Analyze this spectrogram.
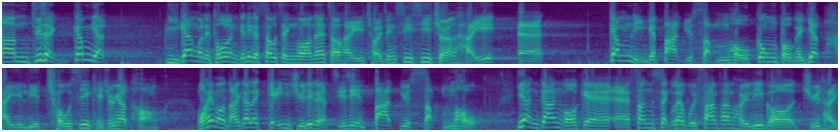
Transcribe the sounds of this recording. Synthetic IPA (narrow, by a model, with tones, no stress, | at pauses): ɐ˧mt͡ʃyː˨˥t͡sɪ˨˩kːɐ˥mjɐ˨t̚ | jiː˨˩kaː˥ŋɔː˨˧ɾe˨jt̪ʰwlɵ˨nkɛː˧iː˥kɔ˧sɐ˥wt͡sɪ˧ŋːɔː˧nlɛː˥t͡sɐ˨wɦɐ˨jt͡ʃʰɔː˨˩jt͡sɪ˧ŋsiː˥siː˥t͡ʃœː˨˥ŋhɐ˨˥jʔɛː˨˩ | kɐ˥mliː˨˩nkɛː˧paː˧t̚jyː˨t̚sɐ̰˨p̚m̩˨˧ɦo˨wkʊ˥ŋpo˨˧wkɛː˧jɐ˥t̚hɐ˨jliː˨˩t̚t͡ʃʰo˧wsiː˥kʰe˨˩jt͡ʃʊ˥ŋjɐ˥t̚hɔ̰ː˨˩ŋː | ɔː˨˧he˥jmɔː˨ŋt̪aː˨jkaː˥lɛː˥ke˧jt͡ʃyː˨liː˥kɔː˧jɐ˨˩t̚t͡siː˨˥siː˥˩npaː˧t̚jyː˨t̚sɐ˨p̚m̩˨˧ho˨w | ji˥jɐ˨nkaː˥nŋɔː˨˧kɛː˧ʔɛː˨fɐ˥nsɪ˥k̚lɛː˥wuː˨˧˥jfaː˥nfaː˥nɦɵ˧ɥliː˥kɔː˧t͡ʃyː˨˥t̪ʰɐ˨˩j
